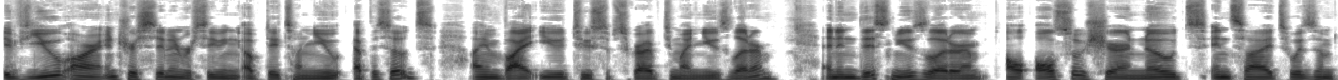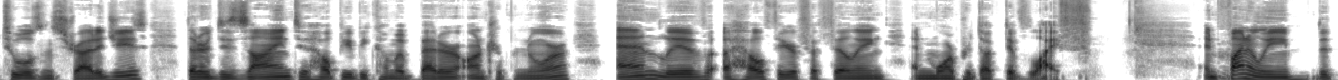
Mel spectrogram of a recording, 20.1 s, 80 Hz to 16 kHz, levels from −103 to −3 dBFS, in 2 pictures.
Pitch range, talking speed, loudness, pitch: 105-120 Hz, 160 wpm, -21 LUFS, 115 Hz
